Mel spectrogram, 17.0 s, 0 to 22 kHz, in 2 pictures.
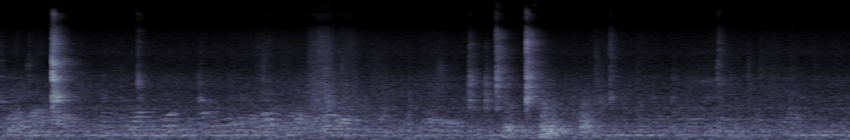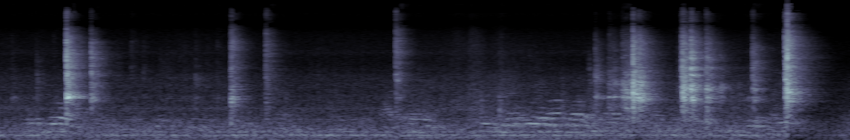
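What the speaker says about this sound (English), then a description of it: "You just pop your trigger mechanism out of the pistol and you stick it back in there." A Sig Sauer P320 pistol's trigger mechanism is handled and reinserted into its frame, giving sharp metallic clicks and snaps scattered irregularly, some loud and close, over a low room background.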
